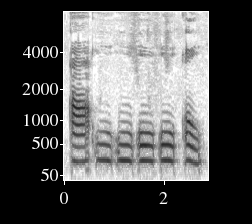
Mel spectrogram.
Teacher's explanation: जिन स्वरों के उच्चारण में जीभ का पश्च भाग काम करता है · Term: पश्च स्वर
